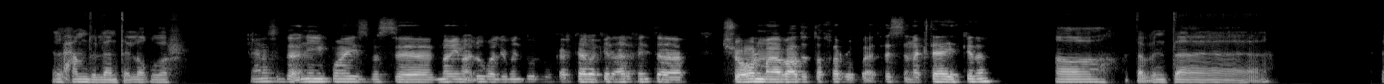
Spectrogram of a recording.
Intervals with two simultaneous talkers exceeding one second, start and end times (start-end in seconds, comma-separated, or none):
none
